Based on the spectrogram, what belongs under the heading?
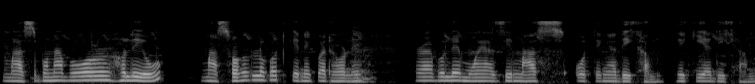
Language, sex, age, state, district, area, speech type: Assamese, female, 60+, Assam, Dibrugarh, rural, spontaneous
